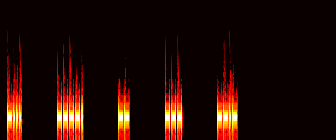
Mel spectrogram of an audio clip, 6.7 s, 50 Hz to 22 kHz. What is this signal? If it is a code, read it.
Morse code, heard as a keyed tone, about 40 wpm, spaced as for 11 wpm, 700 Hz. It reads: B9MOQ
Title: USA Call Signs - 6 Characters - 8x Character Spacing - 40wpm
